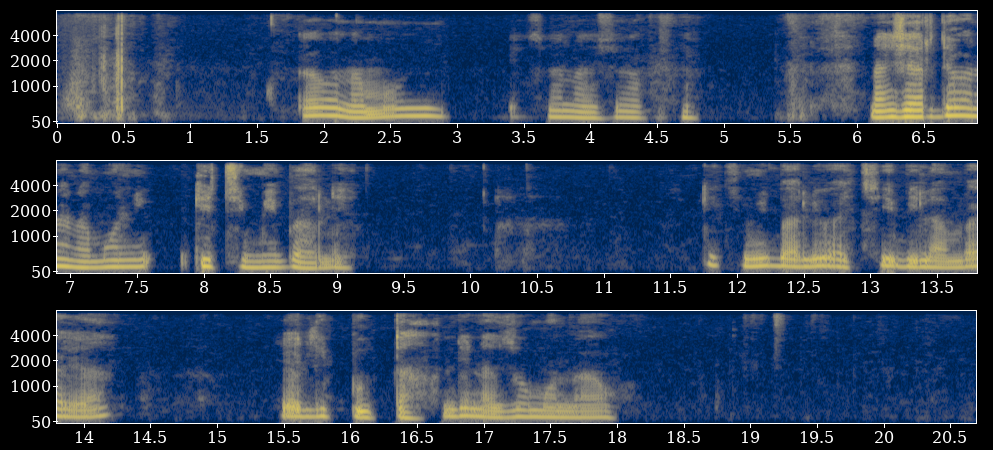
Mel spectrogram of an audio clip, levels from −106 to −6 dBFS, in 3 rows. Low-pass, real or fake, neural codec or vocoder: 7.2 kHz; real; none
